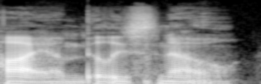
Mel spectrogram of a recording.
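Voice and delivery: radio announcer voice. After picking a name, a speaker tries it out in a radio announcer voice. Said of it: "It's my radio announcer voice".

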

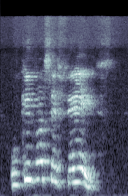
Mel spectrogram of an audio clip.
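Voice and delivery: high, accusing voice, drawn out slowly. A father calls up to his daughter leaning over the safety bar, shouting. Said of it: "gritou ele".

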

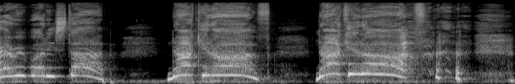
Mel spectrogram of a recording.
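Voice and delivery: very slow, very high, drawn-out acted screaming. Retelling stopping a wedding fight over the microphone: imitating own screaming. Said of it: "I was screaming in the microphone".

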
